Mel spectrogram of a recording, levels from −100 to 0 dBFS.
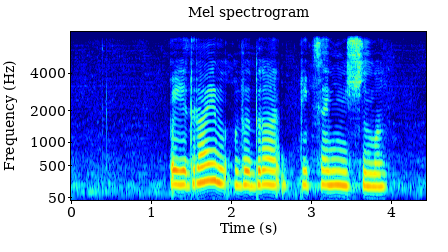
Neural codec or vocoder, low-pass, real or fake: codec, 44.1 kHz, 1.7 kbps, Pupu-Codec; 7.2 kHz; fake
